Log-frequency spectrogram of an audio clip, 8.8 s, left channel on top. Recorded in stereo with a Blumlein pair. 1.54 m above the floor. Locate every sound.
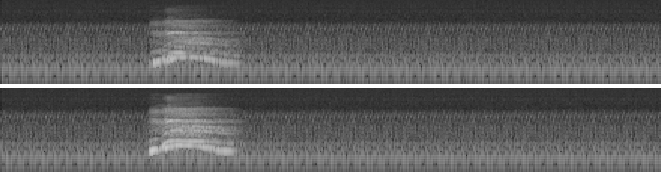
2.0 s a gasp: 35° right, 4 m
